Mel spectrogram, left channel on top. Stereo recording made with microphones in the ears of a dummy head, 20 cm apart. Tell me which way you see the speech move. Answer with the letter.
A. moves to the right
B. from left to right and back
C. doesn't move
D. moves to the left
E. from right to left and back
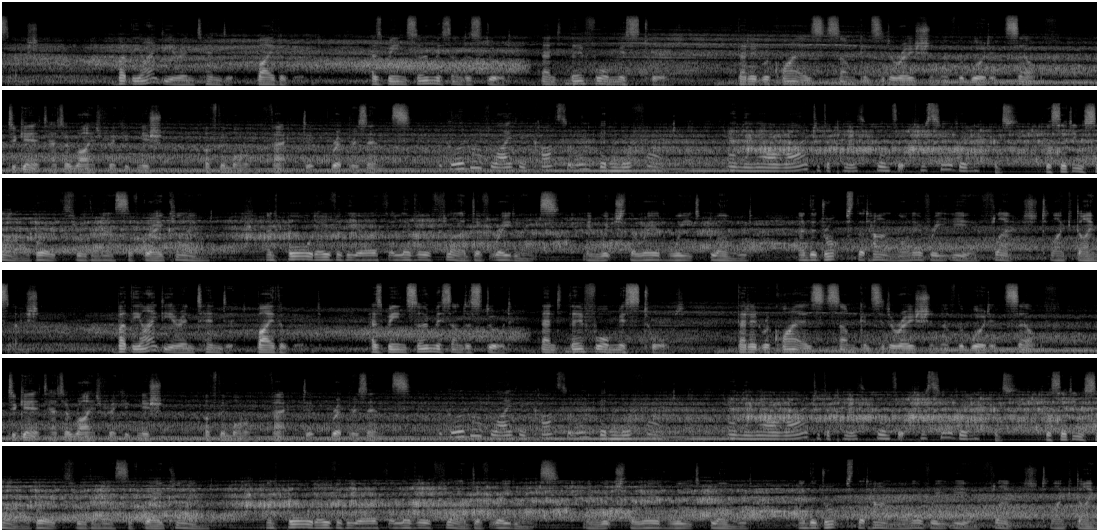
D.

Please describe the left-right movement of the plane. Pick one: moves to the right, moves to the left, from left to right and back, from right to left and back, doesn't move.
moves to the right.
